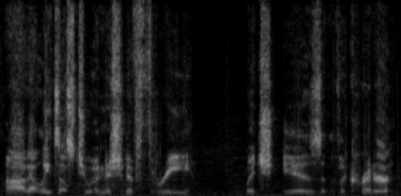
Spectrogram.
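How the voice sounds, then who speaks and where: Bright-voiced man running a tabletop game. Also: fairly high pitch, steady tone, soft background music. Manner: halting, graphic description with casual swearing. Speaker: game master. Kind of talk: narrating a tabletop horror game.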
